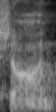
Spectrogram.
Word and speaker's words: Sean: Hey, Pat, it's Sean, like Sean Connery. Yeah, it's spelled the exact same.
